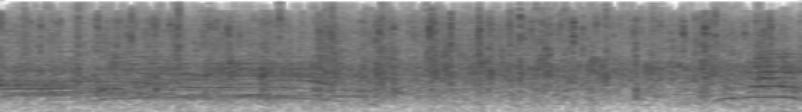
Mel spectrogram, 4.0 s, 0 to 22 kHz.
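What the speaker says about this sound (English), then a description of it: "Can we have a big round of applause for these people?" Steady applause from the crowd at the Megaplex 2021 opening ceremony, many hands clapping at an even level throughout, with whoops and cheering voices mixed in.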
